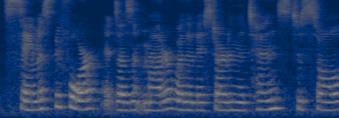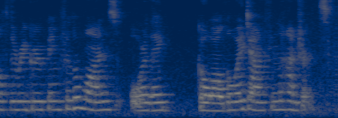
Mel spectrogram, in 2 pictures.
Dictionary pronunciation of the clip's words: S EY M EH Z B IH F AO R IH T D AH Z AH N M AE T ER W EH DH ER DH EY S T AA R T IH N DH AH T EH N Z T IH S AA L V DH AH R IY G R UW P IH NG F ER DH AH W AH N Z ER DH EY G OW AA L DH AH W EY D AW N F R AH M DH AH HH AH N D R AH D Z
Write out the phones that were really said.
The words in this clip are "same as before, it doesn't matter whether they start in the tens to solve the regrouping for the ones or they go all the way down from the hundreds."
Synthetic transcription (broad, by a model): S EY M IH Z B IH F AO R IH T D AH Z AH N M AE T ER W EH DH ER DH EY S T AA R T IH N DH AH T EH N Z T IH S AA L V DH AH R IY G R UW P IH NG F ER DH AH W AH N Z ER DH EY G OW AA L DH AH W EY D AW N F R AH M DH AH HH AH N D R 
